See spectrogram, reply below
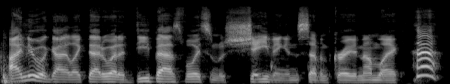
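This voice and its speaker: A man's voice: mid-range voice, very animated, fairly quick, bright, forceful tone, no echo, clean studio sound. A young man co-hosting a podcast, chatting loosely, swearing freely and laughing often. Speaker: podcast co-host. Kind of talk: casual chat.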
